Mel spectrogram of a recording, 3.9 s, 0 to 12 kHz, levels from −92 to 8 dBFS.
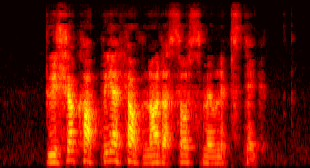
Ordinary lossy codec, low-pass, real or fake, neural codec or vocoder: AAC, 32 kbps; 10.8 kHz; real; none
